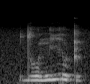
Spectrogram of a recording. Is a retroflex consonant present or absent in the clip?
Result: present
